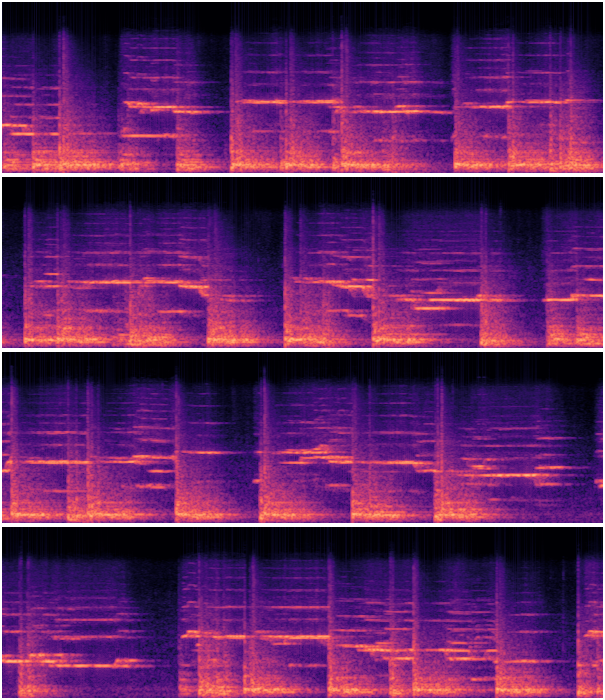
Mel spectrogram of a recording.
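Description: Higan shishimai festival music: Japanese bamboo flutes play a high melody while the lion dancers beat the drums strapped to their bellies. The music comes in phrases of a few seconds, each broken off by a brief pause.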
